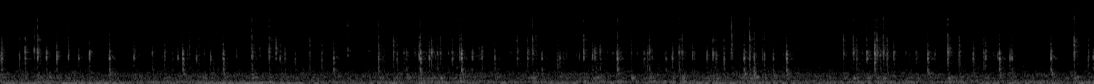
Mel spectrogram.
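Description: Fingertips type on a Keychron K6 compact RGB-backlit mechanical keyboard with plastic keycaps on switches, in the dark. Rapid, short, bright clacks sound in a steady stream over a low rumble, with a brief lull just before the eight-second mark before typing resumes.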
